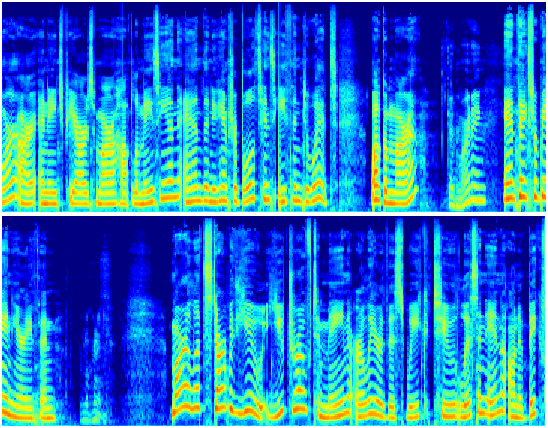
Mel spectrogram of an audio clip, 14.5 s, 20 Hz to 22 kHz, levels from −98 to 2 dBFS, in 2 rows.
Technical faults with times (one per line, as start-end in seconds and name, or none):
1.59 repeated buffer
3.69 repeated buffer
